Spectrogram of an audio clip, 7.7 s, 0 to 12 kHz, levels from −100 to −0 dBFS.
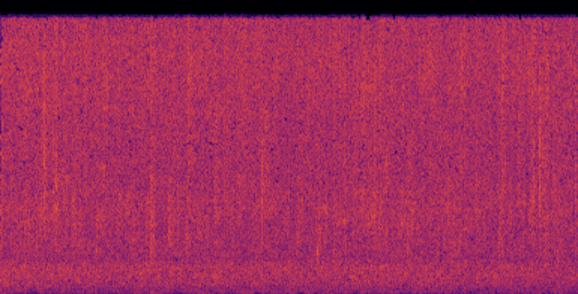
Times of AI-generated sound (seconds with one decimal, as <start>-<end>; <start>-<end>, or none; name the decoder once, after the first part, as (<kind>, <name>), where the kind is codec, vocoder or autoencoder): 0.0-6.6 (codec, DAC); 7.2-7.7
